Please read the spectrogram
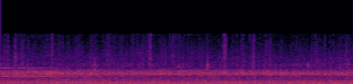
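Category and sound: vehicle, boat engines running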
